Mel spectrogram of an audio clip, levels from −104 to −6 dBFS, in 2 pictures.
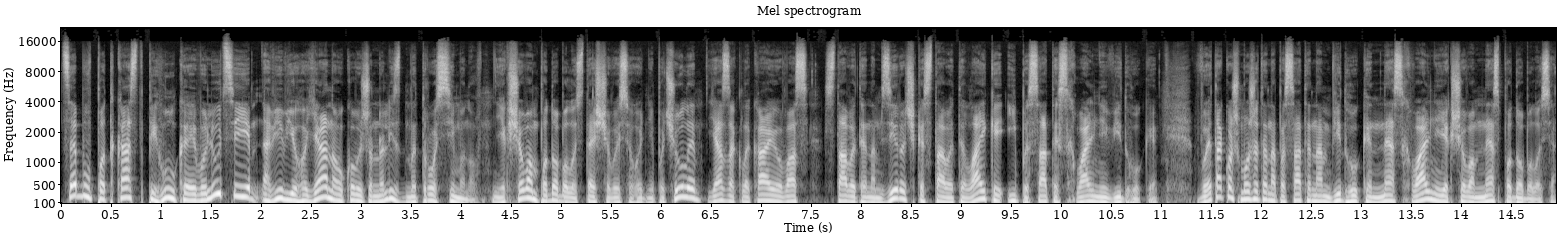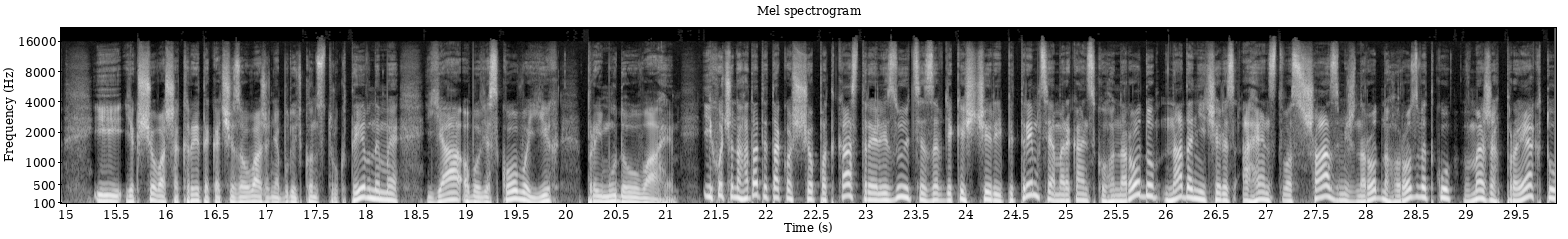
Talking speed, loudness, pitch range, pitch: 165 wpm, -18 LUFS, 115-170 Hz, 140 Hz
